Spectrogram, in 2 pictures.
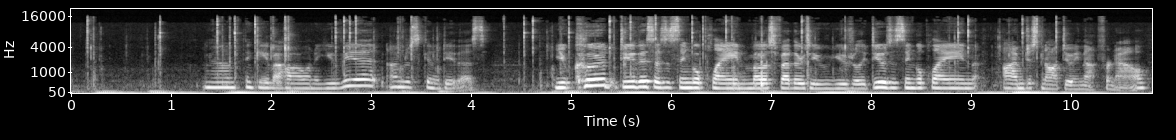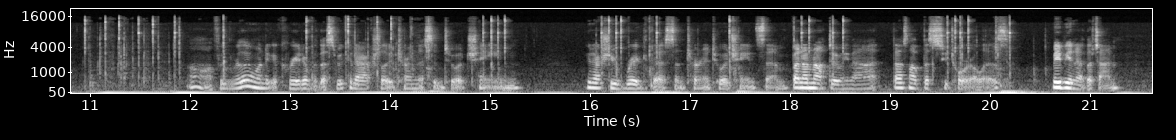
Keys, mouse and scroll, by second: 0.5 alt+click, 0.6 alt+click, 1.8 click, 2.2 alt+right click, 3.1 shift+click, 3.2 shift+click, 4.7 alt+middle click, 5.0 alt+click, 5.7 alt+right click, 6.1 alt+middle click, 6.8 alt+click, 7.6 alt+click, 9.2 shift+click, 9.4 alt+right click, 10.0 alt+right click, 11.5 alt+click, 11.7 alt+middle click, 12.1 alt+right click, 13.5 alt+click, 13.9 alt+right click, 14.4 alt+middle click, 15.4 shift+click, 15.5 shift+click, 16.6 alt+click, 16.6 shift+click, 17.7 alt+click, 18.5 shift+click, 18.9 shift+click, 20.0 shift+click, 20.1 shift+click.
